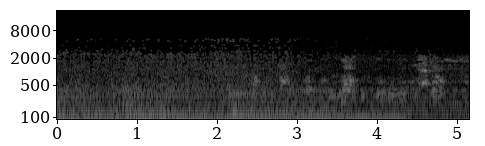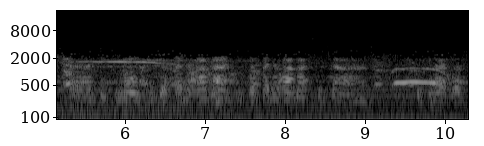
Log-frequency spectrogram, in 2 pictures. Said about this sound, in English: It is the same owl.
